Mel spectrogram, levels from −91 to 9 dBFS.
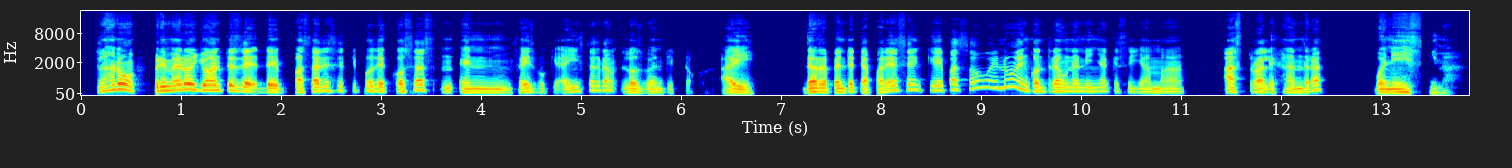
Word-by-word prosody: claro, 180 +2 +5
primero 180 +8 +6
yo 190 -1 +5
antes 185 -3 +3
de 155 - +5
de 125 0 +2
pasar 125 +6 +1
ese 160 0 -7
tipo 150 0 -6
de 150 - +1
cosas, 145 +6 -1
mm, 130 - -6
en 115 -4 -2
Facebook 120 -5 -4
e 115 - -6
Instagram, 175 +6 -5
los 115 -2 -1
veo 115 0 -4
en 110 -1 -7
TikTok, - - -22 0.2
ahí. 105 -5 +1 0.4
De 130 +2 +8
repente, 135 +1 +2
te - - -2
aparecen, 185 +4 -2
¿qué 180 +1 -5
pasó? 205 +7 -6
Bueno, 290 +2 -6
encontré 150 - -1
a - - +2
una 150 0 -4
niña 145 0 -7
que 140 - -16
se 130 -1 -13
llama 120 -1 -6 0.4
Astro 135 0 +1
Alejandra, 115 +1 -2 0.5
buenísima, 110 -6 -1
140 Hz, 165 wpm, -24 LUFS, 115-175 Hz, 0.5 s, De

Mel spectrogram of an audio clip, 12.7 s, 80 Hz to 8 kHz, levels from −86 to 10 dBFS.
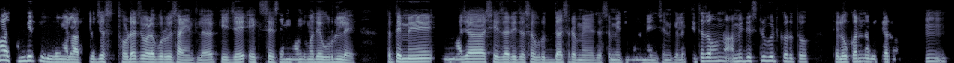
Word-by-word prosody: हां, 220 -1 +8
सांगितलेल 180 -1 +2 0.2
मला 125 -1 +4
आता 120 +3 -1
जस्ट 145 0 0
थोड्याच 135 +2 +3
वेळापूर्वी 130 -2 +4
सांगितलं, 110 -1 -1
की 125 - 0
जे 125 +2 +2 0.2
एक्सेस 125 +1 -2
अमाउंटमध्ये 125 +1 -1
उरले, 125 -3 +1 0.5
तर 130 - -1
ते 155 - +9
मी 145 0 +4 0.5
माझ्या 130 +2 +3 0.2
शेजारी 130 -1 +2
जसं 125 +2 -1
वृद्धाश्रम 120 0 -1
आहे 110 0 -5
जसं 110 +2 -7
मी 115 - -2
तुम्हाला 115 0 -9
मेन्शन 110 +1 -7
केलं 120 +1 -6
तिथं 145 +4 -3
जाऊन 175 +1 0
आम्ही 165 +2 -2
डिस्ट्रीब्यूट 185 0 -2
करतो 150 -3 -2 0.4
ते 135 - -1
लोकांना 150 +3 +2
विचाराव. 135 -1 -4 0.4
हं 160 -1 -5
130 Hz, 165 wpm, -22 LUFS, 120-150 Hz, 0.5 s, ते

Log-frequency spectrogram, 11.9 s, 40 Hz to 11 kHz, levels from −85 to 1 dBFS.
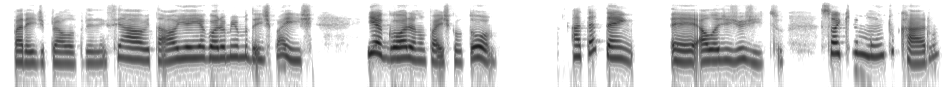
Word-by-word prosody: parei 200 -1 -1
de 200 - -13
ir - - -12
pra 195 -1 -5
aula 190 -1 -5
presencial 230 +6 -3
e - - -3
tal, 230 +1 -2
e 255 +1 0
aí 265 +1 +3
agora 270 0 +3
eu - - +1
me 285 +1 -3
mudei 275 -3 -5
de 255 +4 -8
país, 230 -6 -5 0.7
e 365 +1 +6
agora 260 -5 +6
no 225 -1 -8
país 100 - -2
que - - -22
eu 205 - -8
tô, 260 +2 +3 1.0
até 295 +7 +1
tem, 260 -7 +3 0.5
eh, 210 -1 +1
aula 225 +1 +3
de 230 0 -6
jiu-jitsu, 215 -3 -9 0.5
só 355 -1 +3
que 365 +1 -9
muito 315 +4 -4
caro 195 - -2
245 Hz, 165 wpm, -22 LUFS, 210-275 Hz, 1.0 s, e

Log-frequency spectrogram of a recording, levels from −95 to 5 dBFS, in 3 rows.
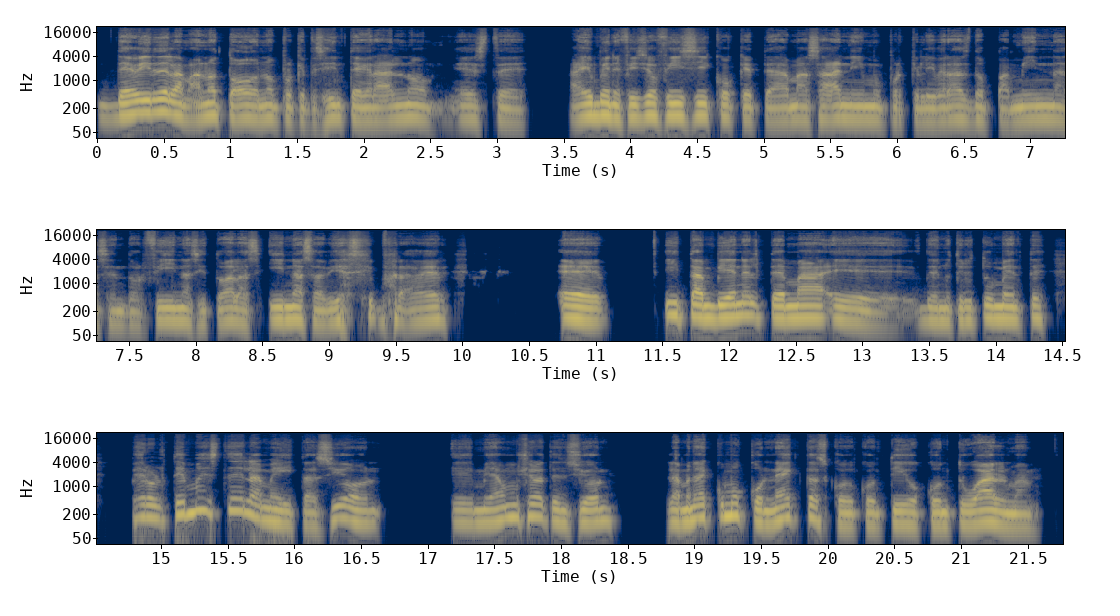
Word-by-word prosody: debe 130 +6 +4
ir 155 - +5
de 165 0 +6
la 140 -3 +5
mano 125 +3 +1
todo, 115 0 -1
¿no?, 115 -1 -2
por 105 +1 -6
que, - - -7
pues, 90 +2 -5
es 115 - -3
integral, 105 -1 -1
¿no?, 120 -3 -2
este, 100 -3 -6 0.3
hay 120 +4 +1
un - - +5
beneficio 125 0 +3
físico 130 -2 +1
que 110 - -3
te 105 0 -8
da 100 +1 -3
más 105 0 -2
ánimo, 110 -1 0
porque - - -10
liberas 100 +2 -3
dopamina, 105 +2 -3
endorfinas, 100 +3 -3
y 100 - -8
todas 120 +2 -3
las 110 -3 -2
inas 125 -2 +2
habidas 105 +3 -1
y - - -5
por 115 -1 -6
haber, 115 +3 -3 0.8
eh, 125 -5 +5 0.4
y 165 +1 +1
también 145 0 +5
el 155 -3 0
tema, 135 0 +4
eh, 100 - -3
de 120 +2 -4
nutrir 115 0 -3
tu 135 +3 0
mente, 130 0 +1 0.4
pero 165 +2 -1
el 150 -4 -3
tema 210 - +3
este 220 +2 -2
de 240 - 0
la 200 -5 +2
meditación, 125 0 -2 0.5
eh, 125 -1 -5
me 125 +1 -1
llama 140 +5 0
mucho 170 +1 -1
la 175 - +1
atención, 130 +1 -2 0.3
la 125 -1 -1
manera 145 +6 +3
de - - -19
cómo 180 +1 +3
conectas 145 +3 0
co 105 -2 -3
contigo, 110 +1 -3
con 110 -1 -2
tu 115 +2 0
alma. 105 -6 +3
120 Hz, 185 wpm, -24 LUFS, 110-135 Hz, 0.8 s, de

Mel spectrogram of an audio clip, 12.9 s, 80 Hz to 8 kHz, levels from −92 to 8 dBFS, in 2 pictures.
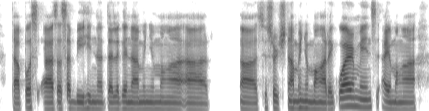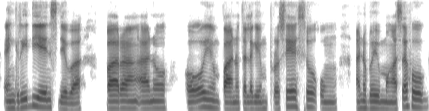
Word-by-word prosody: Tapos, 115 +5 -1
ah, 125 0 +4
sasabihin 130 0 -2
na - - -9
talaga 130 +1 0
namin 125 0 -1
'yong 125 - -7
mga, 125 0 -3 0.2
ah, 120 -1 +1 0.5
ah, 120 -1 +2
se-search 140 -1 -2
namin 140 0 +1
'yong 130 - -5
mga 125 0 +2
requirements 170 +2 +4
ay 135 - +4
'yong 125 -2 -3
mga 125 0 -2 0.4
ingredients, 155 +3 +2
'di 125 -1 -1
ba, 115 0 0 0.3
parang 140 0 +4
ano 140 +1 0 0.3
oo, 140 +4 +1
'yong 145 -4 -3
paano 125 0 +4
talaga 130 0 -1
'yong 130 0 -7
proseso, 160 +3 0
kung 130 -1 -9 0.2
ano 140 - -1
ba 140 0 -4
'yong 135 -1 -3
mga 125 0 0
sahog. 160 -1 0
130 Hz, 165 wpm, -26 LUFS, 125-140 Hz, 0.5 s, ah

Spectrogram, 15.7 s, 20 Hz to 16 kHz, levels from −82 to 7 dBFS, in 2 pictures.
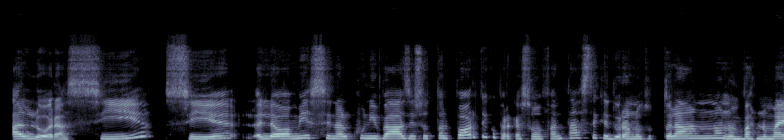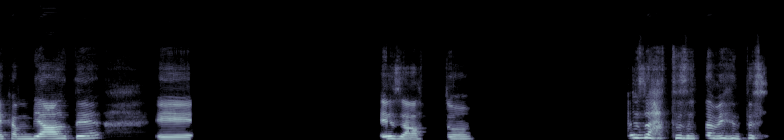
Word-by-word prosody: Allora, 195 -7 +2
sì, 235 - -4 0.3
sì, 220 -2 -3
l 280 +7 -4
le 245 - +3
ho 250 0 +5
messe 280 +2 -3
in 255 - -4
alcuni 255 +2 -2
vasi 255 0 +2
sotto 265 +2 -6
al 270 -1 -5
portico, 375 +7 -2
perché 230 -5 -4
sono 235 +1 -5
fantastiche, 290 +4 -5
durano 220 0 0
tutto 245 +2 -5
l'anno, 265 +2 0
non 240 -3 +1
vanno 230 0 0
mai 230 0 +3
cambiate 250 +4 +4 0.5
e 205 -1 +3 1.9
Esatto. 220 -1 +1 1.6
Esatto, 315 -2 +2
esattamente 270 -1 0
s - - -10
250 Hz, 105 wpm, -24 LUFS, 230-275 Hz, 1.9 s, ho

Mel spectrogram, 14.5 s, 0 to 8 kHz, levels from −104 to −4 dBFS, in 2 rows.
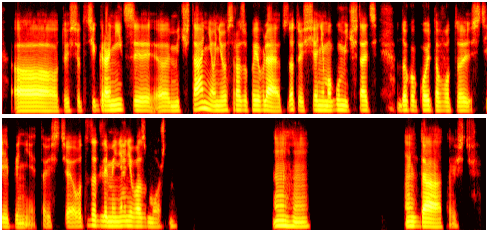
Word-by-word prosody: а, 105 -1 +4
то 100 - -10
есть 105 +1 -6
вот 110 0 -9
эти 115 - -3
границы, 120 -1 +2
э, 110 +3 -2
мечтаний 130 +7 +1
у - - +1
него 120 +1 0
сразу 125 -3 -2
появляются, 120 -5 +3
да. - - 0
То 120 - -5
есть 110 - -3
я 125 - +3
не 120 - +1
могу 120 +3 -1
мечтать 125 0 0 0.3
до 125 0 -1
какой-то 120 -1 0
вот, 110 0 -6
э, 110 0 0
степени, 100 -3 -7
то - - -10
есть, - - -11
э, - - -2
вот - - -7
это 140 -1 -1
для 125 0 -1
меня 120 +1 -1
невозможно. 115 -2 -4 1.4
Мгм. 120 -4 -2 1.4
М-да, 115 -4 +4
то - - -16
есть. - - -16
115 Hz, 150 wpm, -25 LUFS, 110-125 Hz, 1.4 s, а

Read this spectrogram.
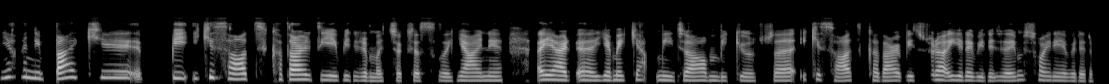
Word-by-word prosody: Yani 320 -3 -3
belki 310 +1 +2 0.3
1-2 290 +2 +2
saat 250 -4 +1
kadar 230 -1 +4
diyebilirim 195 -4 -1
açıkçası. 170 +1 -3 0.2
Yani 185 0 +1 0.3
eğer, 210 -1 +7
eee, - - +3 0.2
yemek 200 +1 +1
yapmayacağım 190 -2 -2
bir 180 - -6
günse 180 0 -1
2 230 - -4
saat 180 -1 -1
kadar 180 0 -1
bir 195 - -2
süre 215 +3 -2
ayırabileceğimi 180 -1 0
söyleyebilirim. 175 -7 -5
195 Hz, 115 wpm, -22 LUFS, 180-230 Hz, 0.3 s, eğer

